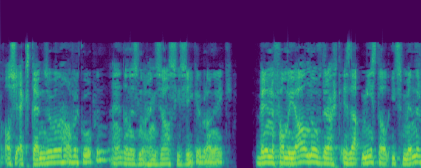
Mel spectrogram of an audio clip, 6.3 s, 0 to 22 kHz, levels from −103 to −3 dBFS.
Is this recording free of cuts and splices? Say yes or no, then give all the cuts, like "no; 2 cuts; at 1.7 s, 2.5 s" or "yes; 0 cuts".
yes; 0 cuts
